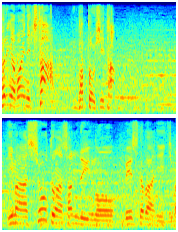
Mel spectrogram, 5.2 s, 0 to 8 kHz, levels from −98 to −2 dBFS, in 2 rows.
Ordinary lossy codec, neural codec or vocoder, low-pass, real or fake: none; none; 7.2 kHz; real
